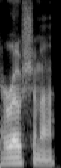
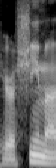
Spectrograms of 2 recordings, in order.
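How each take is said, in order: First: The vowel is unstressed and reduced. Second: The vowel is stressed and full. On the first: "Hiroshima with that I if it's not stressed" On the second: "we say Hiroshima if it's stressed"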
